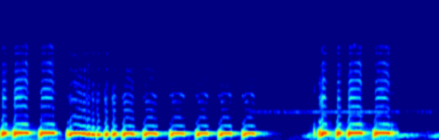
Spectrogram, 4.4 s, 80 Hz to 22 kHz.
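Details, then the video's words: Zebra dove song used as a lure to start birds singing: steady run of clear hooked cooing notes with a rapid trill-like stretch, a silent gap, then four more spaced coos. "Pancingan Perkutut JITU 5 Detik Langsung Bunyi"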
